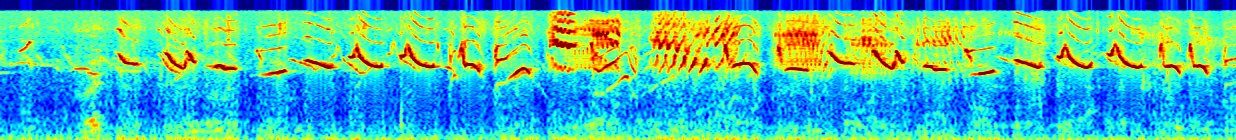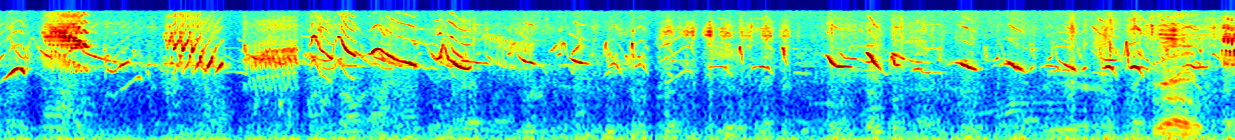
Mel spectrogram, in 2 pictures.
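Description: Caged male towa-towas (chestnut-bellied seed finches) singing in a bird singing race, where each completed song is counted toward the win. The song is a fast run of quick sliding whistled notes, dense in the first half and thinning somewhat later on. A crowd murmurs underneath.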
